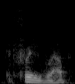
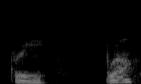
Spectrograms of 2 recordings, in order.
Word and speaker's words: Freebra: I believe it's pronounced Freebra. See, Freebra, zebra, Freebra.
